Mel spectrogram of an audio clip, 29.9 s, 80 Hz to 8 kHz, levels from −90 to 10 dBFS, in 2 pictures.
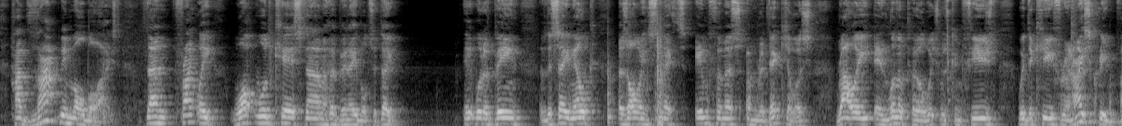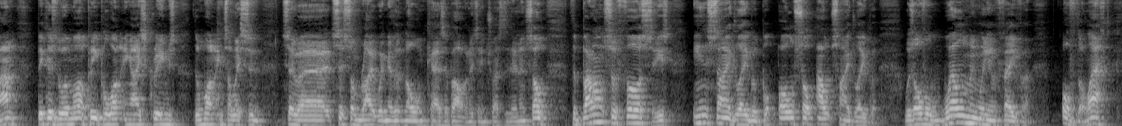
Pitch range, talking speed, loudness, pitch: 110-140 Hz, 180 wpm, -20 LUFS, 125 Hz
